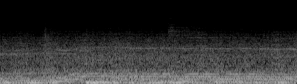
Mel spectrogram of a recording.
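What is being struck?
Nothing is struck.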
